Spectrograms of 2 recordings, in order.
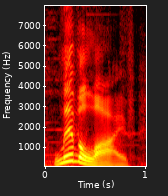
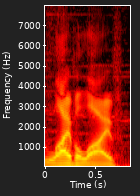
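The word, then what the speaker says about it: Live A Live: No, it's called, you have to pronounce it Live Alive.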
